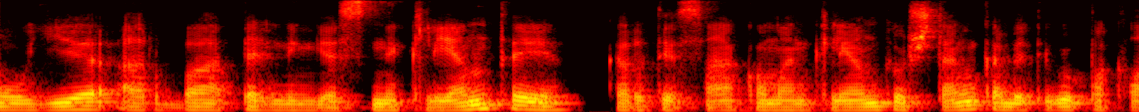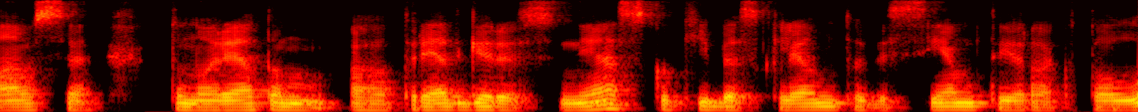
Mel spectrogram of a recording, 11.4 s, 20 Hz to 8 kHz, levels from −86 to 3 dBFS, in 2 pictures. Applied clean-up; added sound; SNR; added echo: none; none; none; none.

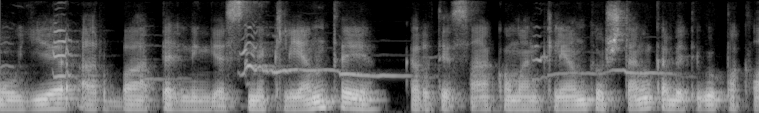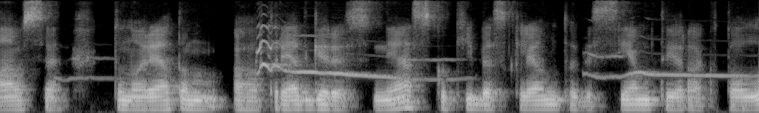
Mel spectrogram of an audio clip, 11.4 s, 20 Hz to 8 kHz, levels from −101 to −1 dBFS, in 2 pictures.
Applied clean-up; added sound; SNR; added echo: none; Dog; 15 dB; none.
